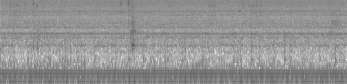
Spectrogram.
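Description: Steady low electrical hum in the recording, with a couple of faint clicks about a second and a half in.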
